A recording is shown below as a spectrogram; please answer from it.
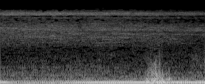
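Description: A heavy vehicle's engine idling with a steady low hum.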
